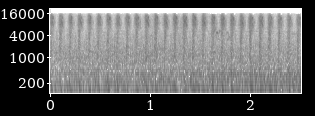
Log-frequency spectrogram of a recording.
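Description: A stolen helicopter in the video game GTA thrums with a fast, steady rotor chop throughout, loud and close, its rhythmic pulsing filling the whole stretch.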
